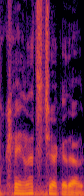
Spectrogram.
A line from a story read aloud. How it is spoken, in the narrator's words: I said with a giggle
